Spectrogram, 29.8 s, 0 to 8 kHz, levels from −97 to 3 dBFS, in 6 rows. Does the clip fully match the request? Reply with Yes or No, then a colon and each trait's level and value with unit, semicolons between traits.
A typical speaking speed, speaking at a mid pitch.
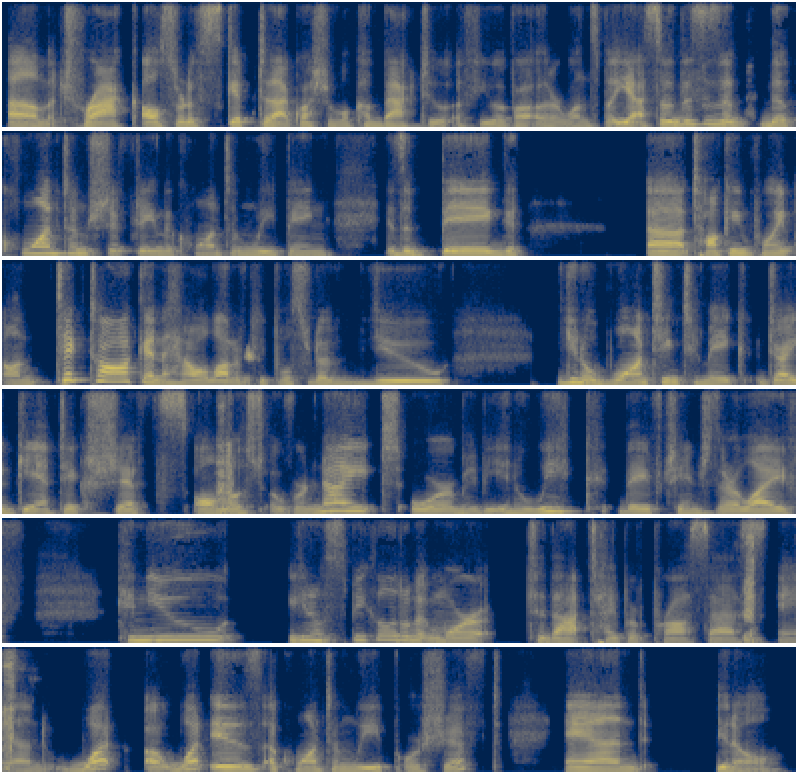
Yes: average, 185 wpm; medium, 175 Hz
